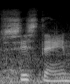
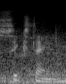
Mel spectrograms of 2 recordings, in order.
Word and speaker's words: Sistine: And it's called Sistine, not 16. Many people think it's 16.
